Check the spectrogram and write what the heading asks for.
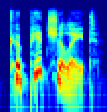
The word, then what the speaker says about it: capitulate: capitulate Pronounced ca-pit-u-late. It's a verb.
